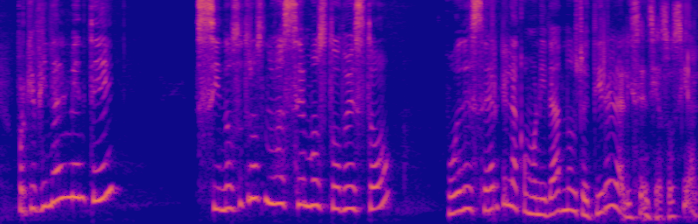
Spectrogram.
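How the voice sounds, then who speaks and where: A woman's high-pitched voice with a dark, mellow tone, very wide pitch swings, very even loudness, a moderate pace and long, frequent pauses. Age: 60s. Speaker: corporate compliance expert. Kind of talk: podcast interview.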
